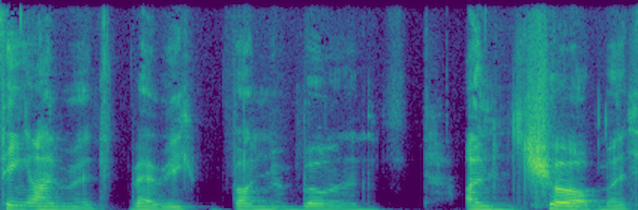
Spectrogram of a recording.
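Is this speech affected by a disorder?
Yes: cerebral palsy; must move carefully.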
